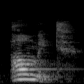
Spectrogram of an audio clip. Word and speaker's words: permit: In the same way, the words permit. When the stress is on the first syllable, it's noun.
